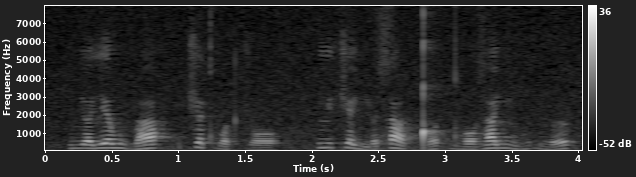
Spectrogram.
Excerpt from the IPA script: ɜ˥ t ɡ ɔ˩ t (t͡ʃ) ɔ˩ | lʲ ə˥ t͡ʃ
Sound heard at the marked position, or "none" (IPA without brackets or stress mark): t͡ʃ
